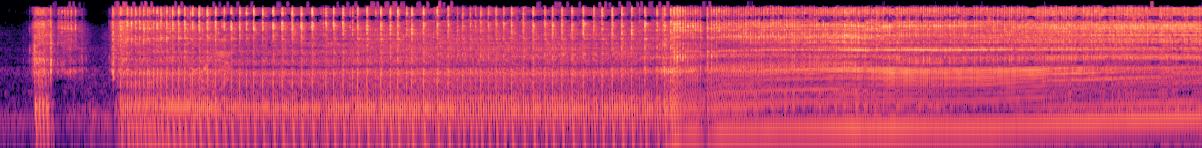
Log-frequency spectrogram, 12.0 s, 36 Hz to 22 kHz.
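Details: Stihl FS94R two-stroke trimmer, about 80 to 100 hours, started after a maintenance kit with new fuel filter, air filter and gapped spark plug. Pull-start bursts, then steady idle slowly climbing in pitch; normal running.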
